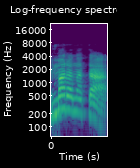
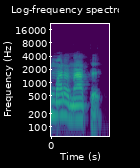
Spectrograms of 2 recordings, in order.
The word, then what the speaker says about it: Maranatha: onipotente proverá Creia e Maranatha ou Maranata as duas pronúncias estão corretas e o significado é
